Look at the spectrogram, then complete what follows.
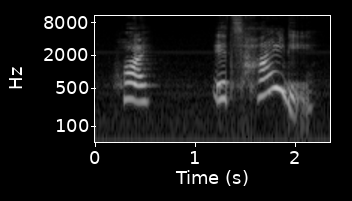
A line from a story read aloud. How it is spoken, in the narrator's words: she exclaimed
